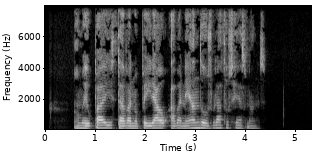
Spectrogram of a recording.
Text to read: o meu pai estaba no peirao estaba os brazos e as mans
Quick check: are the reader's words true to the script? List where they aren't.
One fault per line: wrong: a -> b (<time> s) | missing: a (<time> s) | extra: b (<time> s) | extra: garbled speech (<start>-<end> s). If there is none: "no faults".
wrong: estaba -> abaneando (2.6 s)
